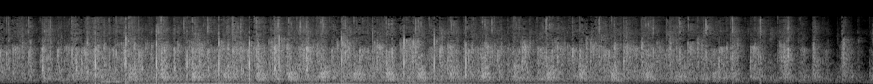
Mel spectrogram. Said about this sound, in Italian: Primo, perché quel partigiano oggi è qua, facciamo un bel applauso.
